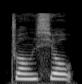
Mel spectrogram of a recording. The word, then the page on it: 装修: zhuāng xiū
